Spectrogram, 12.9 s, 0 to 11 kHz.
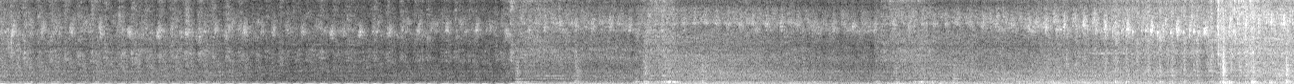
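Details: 2003 Land Rover Discovery 2 idling with a dull, regular engine knock, roughly three to four beats a second, under the low rumble.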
